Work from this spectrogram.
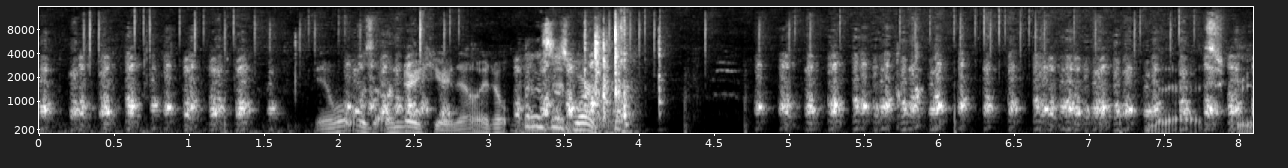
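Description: Minecraft chickens cluck in short bursts around a chicken shack, mixed with game sounds and frequent overlapping talk from players.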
